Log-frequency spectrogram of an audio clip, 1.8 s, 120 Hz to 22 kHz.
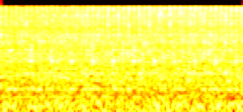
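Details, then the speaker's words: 2004 Honda Element 2.4L K-series engine at operating temperature after valve adjustment (intake .008-.010in, exhaust .010-.013in): steady, even idle with a light quick valve tick, slightly louder than before but smooth and healthy; normal idle. "it's warmed up operating temperature it's a little louder than it was before but as I said i' I'd rather have it a little bit loud than quiet but it's also smooth"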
